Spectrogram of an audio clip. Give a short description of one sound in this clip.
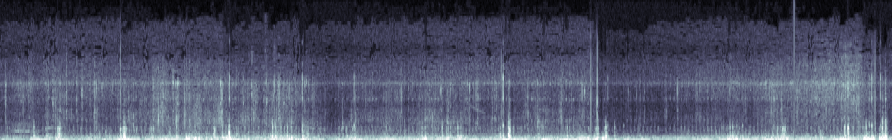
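A bicycle's chain and frame clatter over bumps.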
